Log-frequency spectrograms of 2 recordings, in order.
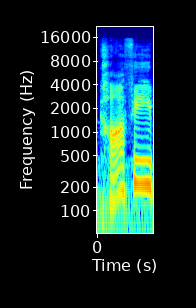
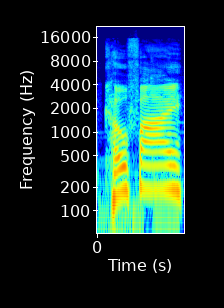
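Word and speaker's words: Ko-fi: I guess it's pronounced coffee but it could be Kofi I like calling it Kofi Kofi KO it's Kofi but it's supposed to kind of look like a coffee it's funny right Kofi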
